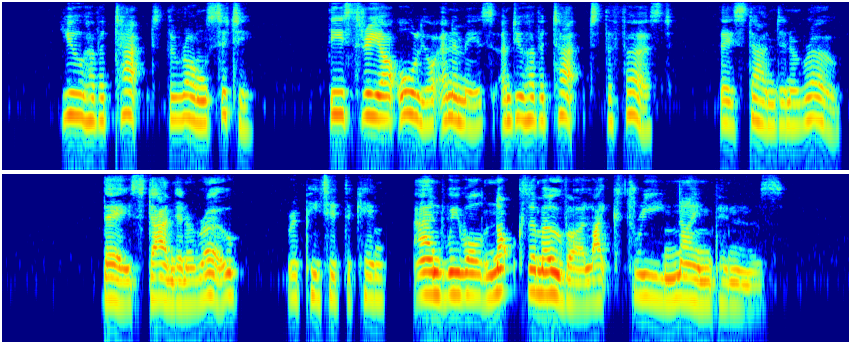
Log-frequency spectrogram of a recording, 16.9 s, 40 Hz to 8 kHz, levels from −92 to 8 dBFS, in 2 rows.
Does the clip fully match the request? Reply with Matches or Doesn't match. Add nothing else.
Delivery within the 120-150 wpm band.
Matches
